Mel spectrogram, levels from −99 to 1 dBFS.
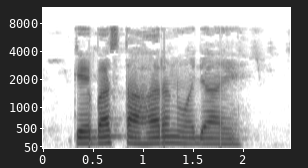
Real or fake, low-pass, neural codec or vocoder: real; 7.2 kHz; none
